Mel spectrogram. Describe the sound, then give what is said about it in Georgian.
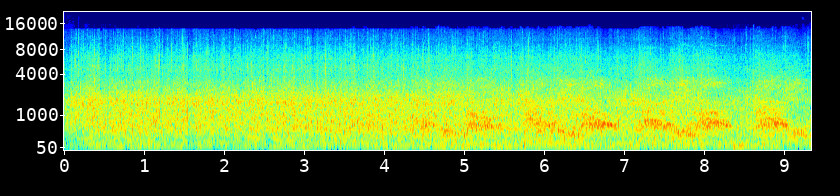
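A gathered crowd bursts into applause and shouts after a minute of silence for victims of an attack in Barcelona, with loud, dense and continuous clapping and rhythmic chanted shouts rising through the later part. “წუთიერ დუმილს მოხვა შეკრებილების ტაში და შეძახილები არ მეშინია.”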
